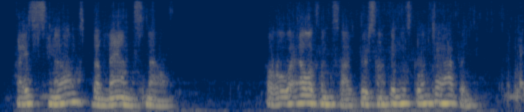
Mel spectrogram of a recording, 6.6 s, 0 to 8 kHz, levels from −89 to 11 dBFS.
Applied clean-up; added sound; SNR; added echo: neural separator model SepFormer DNS4.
